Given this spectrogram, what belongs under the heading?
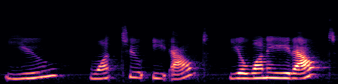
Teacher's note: And then we have reduced want to to become wanna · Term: reduction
